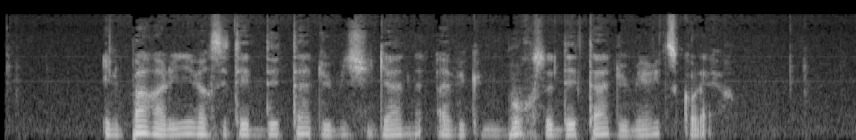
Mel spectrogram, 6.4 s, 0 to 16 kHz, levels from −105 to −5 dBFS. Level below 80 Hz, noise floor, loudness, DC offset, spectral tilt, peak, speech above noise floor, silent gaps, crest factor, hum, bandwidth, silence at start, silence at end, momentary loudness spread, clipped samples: -58 dBFS; -67 dBFS; -34 LUFS; under 0.1%; -4 dB/octave; -12 dBFS; 32 dB; none; 24 dB; none; 11.5 kHz; 0.75 s; 0.95 s; 12 LU; under 0.1%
